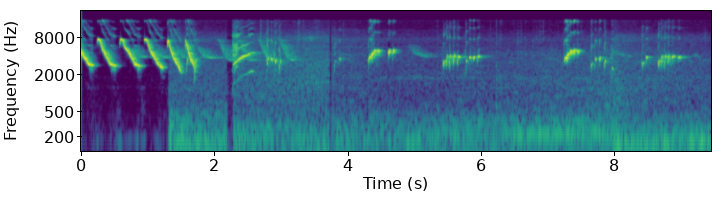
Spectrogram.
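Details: Canary song used to stimulate a canary that will not sing: a few sharp downslurred whistles at first, then scattered brief high chirps and twitters over a steady background hiss.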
